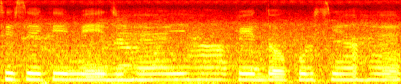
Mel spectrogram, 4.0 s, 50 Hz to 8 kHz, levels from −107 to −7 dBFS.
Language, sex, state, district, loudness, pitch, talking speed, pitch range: Hindi, female, Haryana, Charkhi Dadri, -15 LUFS, 215 Hz, 135 wpm, 210-215 Hz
